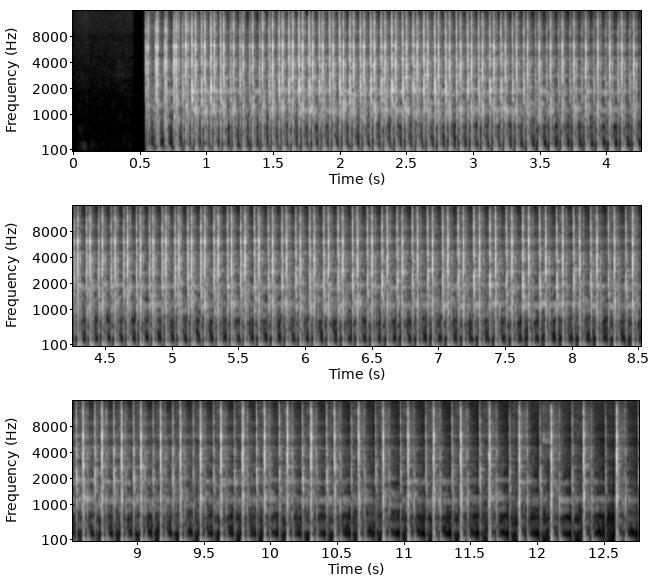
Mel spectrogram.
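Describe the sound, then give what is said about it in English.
A prize wheel spins in a card-drawing game, its rapid ratcheting clicks starting as a dense rattle and steadily slowing and spreading apart until they nearly stop. No voices are heard over it. “So we're going to spin the wheel again.”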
